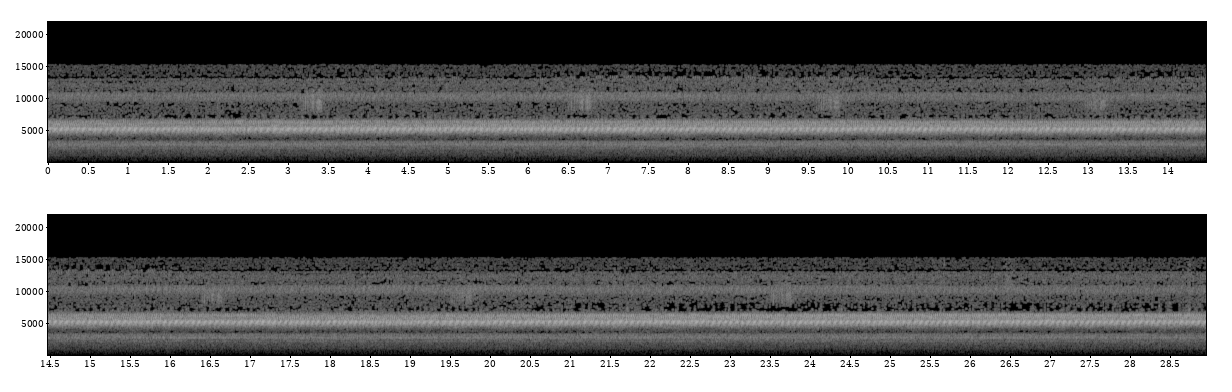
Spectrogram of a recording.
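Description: Late-summer night insect chorus of crickets: a steady, unbroken high-pitched trilling, with a faint, even higher chirp about every three seconds.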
